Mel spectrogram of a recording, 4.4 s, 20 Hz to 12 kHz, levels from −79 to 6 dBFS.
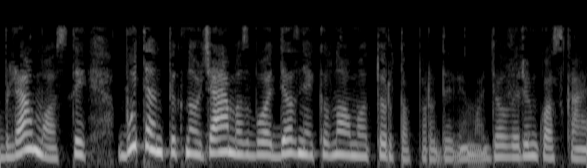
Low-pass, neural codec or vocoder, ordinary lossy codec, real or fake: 7.2 kHz; none; MP3, 32 kbps; real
